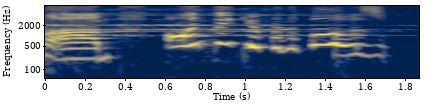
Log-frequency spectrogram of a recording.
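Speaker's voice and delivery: very high, fast cracking voice break. Thanking someone for the follow, voice cracking. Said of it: "my voice cracked".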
